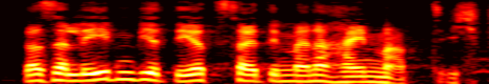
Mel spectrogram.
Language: German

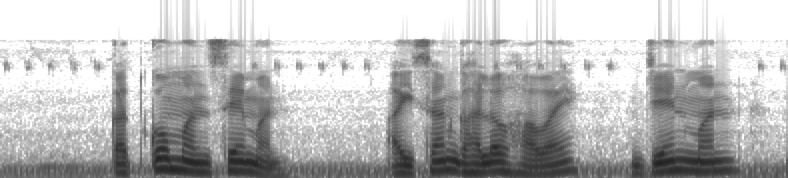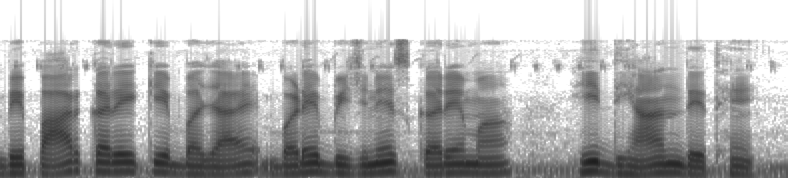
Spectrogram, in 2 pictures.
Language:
Chhattisgarhi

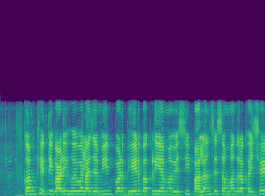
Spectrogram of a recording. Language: Magahi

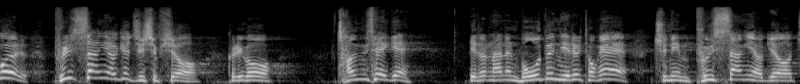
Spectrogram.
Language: Korean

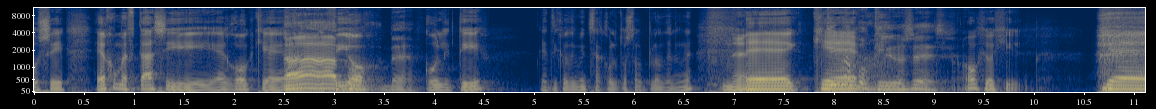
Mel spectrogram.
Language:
Greek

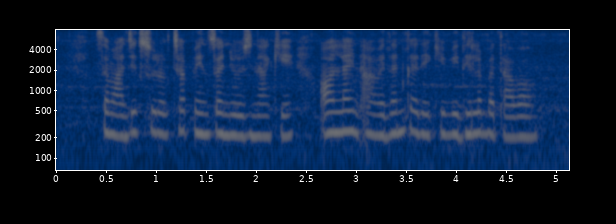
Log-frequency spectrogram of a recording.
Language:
Chhattisgarhi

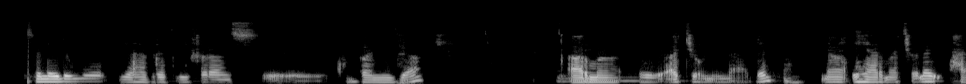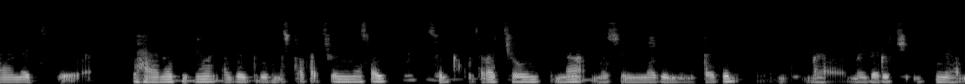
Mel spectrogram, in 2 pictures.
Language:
Amharic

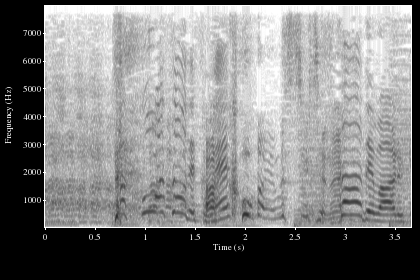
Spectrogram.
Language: Japanese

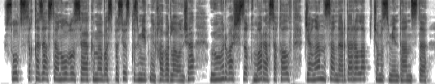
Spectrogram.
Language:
Kazakh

